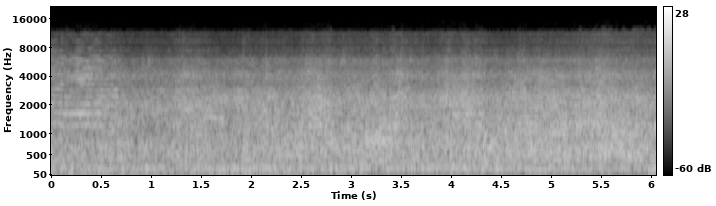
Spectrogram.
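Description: Engines of a pack of 2-litre banger racing cars running together on the track, a steady mixed drone, as the cars form up for the start.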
